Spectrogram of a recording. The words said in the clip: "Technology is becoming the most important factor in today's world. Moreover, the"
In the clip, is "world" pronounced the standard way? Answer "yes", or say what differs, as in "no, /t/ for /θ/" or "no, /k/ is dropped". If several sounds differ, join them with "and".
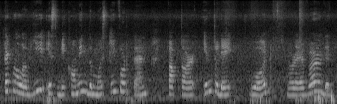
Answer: no, /l/ is dropped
